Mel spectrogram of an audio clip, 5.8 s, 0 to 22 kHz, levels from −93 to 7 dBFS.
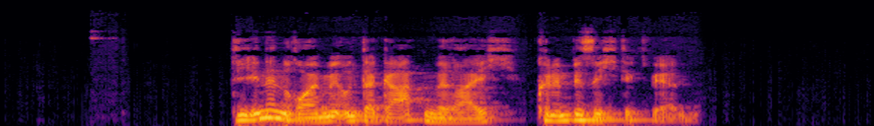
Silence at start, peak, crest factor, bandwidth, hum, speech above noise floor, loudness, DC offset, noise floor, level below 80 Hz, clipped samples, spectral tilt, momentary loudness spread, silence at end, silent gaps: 1.55 s; 0 dBFS; 16 dB; 9.2 kHz; none; 62 dB; -14 LUFS; under 0.1%; -76 dBFS; -46 dBFS; under 0.1%; -6 dB/octave; 13 LU; 1.2 s; none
